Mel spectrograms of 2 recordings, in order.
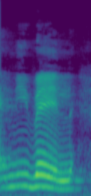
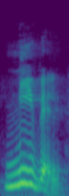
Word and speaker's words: nivel: Porque as paroxítonas terminadas em consoantes que não N nem S levam acento. Então, se fosse uma paroxítona, teria o acento no I, nível. Mas não, a sílaba tônica está na última.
